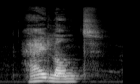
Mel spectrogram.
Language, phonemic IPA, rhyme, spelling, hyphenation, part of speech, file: Dutch, /ˈɦɛi̯.lɑnt/, -ɛi̯lɑnt, heiland, hei‧land, noun, Nl-heiland.ogg
- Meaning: savior (North America), saviour (Commonwealth)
